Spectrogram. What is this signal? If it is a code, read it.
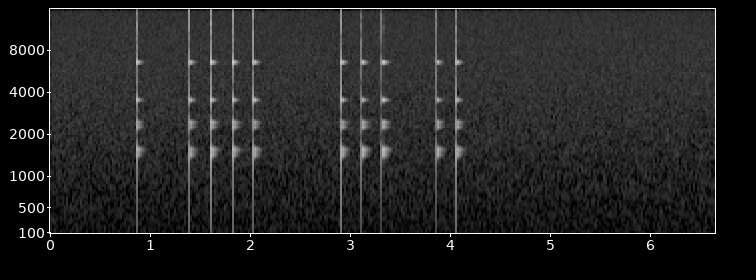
Tap code, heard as taps on glass, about 5 knocks a second. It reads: DM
